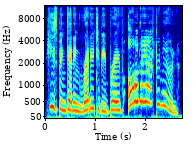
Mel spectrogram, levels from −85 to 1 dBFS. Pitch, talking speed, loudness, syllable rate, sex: 305 Hz, 220 wpm, -17 LUFS, 7.4 syllables/s, female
